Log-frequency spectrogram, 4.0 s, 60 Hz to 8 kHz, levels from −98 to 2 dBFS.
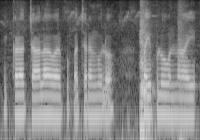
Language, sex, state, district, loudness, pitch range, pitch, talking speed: Telugu, male, Telangana, Hyderabad, -20 LUFS, 135-145 Hz, 140 Hz, 105 wpm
